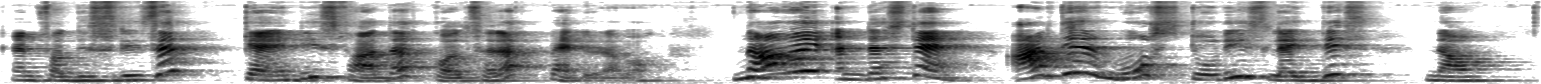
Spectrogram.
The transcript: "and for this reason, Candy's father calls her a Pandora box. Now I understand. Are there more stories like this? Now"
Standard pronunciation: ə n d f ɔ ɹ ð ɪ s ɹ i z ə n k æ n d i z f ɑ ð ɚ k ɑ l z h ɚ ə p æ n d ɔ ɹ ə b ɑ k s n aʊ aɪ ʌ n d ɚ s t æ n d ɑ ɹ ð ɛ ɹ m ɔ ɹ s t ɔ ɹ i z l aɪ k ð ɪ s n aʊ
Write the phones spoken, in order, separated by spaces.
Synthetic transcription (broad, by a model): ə n d f ɔ ɹ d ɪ s ɹ i z ə n k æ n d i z f ɑ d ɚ k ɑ l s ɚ ə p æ n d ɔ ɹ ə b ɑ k n aʊ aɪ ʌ n d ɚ s t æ n d ɑ ɹ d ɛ ɹ m ɔ ɹ s t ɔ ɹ i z l aɪ k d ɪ s n aʊ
